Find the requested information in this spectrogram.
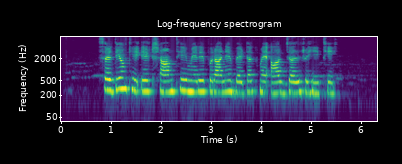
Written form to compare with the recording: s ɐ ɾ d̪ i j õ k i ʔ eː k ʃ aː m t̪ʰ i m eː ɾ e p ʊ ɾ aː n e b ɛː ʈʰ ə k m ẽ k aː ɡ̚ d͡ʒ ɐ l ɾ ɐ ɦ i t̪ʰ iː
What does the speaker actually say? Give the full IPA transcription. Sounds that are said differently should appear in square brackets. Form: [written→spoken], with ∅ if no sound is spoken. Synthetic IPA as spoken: s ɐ ɾ d̪ i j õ k i ʔ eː k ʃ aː m t̪ʰ i m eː ɾ e p ʊ ɾ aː n e b ɛː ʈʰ ə k m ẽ [k→ʔ] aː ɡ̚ d͡ʒ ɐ l ɾ ɐ ɦ i t̪ʰ iː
